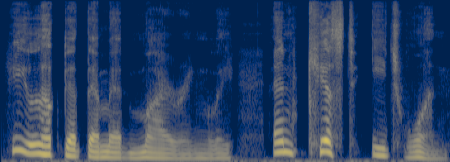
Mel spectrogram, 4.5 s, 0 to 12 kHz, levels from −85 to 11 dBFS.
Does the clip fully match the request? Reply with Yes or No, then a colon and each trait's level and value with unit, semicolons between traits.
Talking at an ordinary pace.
No: slow, 120 wpm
